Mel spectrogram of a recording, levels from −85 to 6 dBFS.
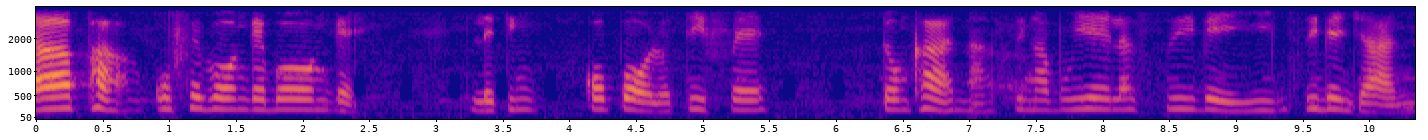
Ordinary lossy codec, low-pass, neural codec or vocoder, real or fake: none; 3.6 kHz; autoencoder, 48 kHz, 128 numbers a frame, DAC-VAE, trained on Japanese speech; fake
